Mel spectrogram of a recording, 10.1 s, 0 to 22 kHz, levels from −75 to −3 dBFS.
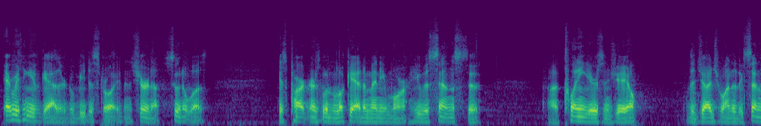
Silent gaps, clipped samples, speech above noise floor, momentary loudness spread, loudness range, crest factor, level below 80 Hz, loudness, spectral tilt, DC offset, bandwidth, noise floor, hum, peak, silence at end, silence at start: none; under 0.1%; 38 dB; 10 LU; 2 LU; 20 dB; -52 dBFS; -22 LUFS; -6.5 dB/octave; under 0.1%; 11 kHz; -59 dBFS; none; -4 dBFS; 0 s; 0.05 s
